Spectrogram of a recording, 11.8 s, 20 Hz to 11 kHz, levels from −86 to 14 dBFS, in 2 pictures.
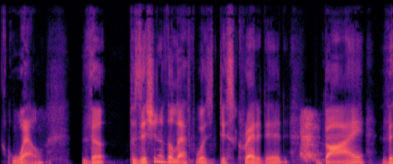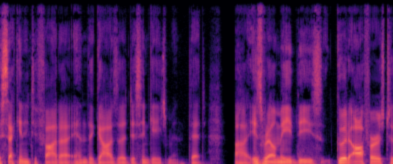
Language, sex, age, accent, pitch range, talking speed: English, male, 30-49, American, 90-130 Hz, 120 wpm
